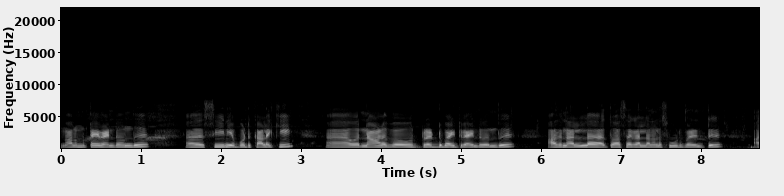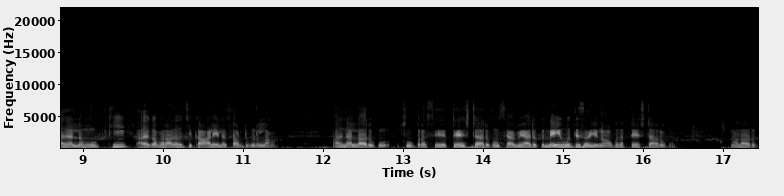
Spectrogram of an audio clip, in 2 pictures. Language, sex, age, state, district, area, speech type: Tamil, female, 30-45, Tamil Nadu, Thoothukudi, urban, spontaneous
